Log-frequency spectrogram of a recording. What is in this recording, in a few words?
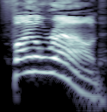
final round, Male; Kenney's Sound Pack; Voiceover Pack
